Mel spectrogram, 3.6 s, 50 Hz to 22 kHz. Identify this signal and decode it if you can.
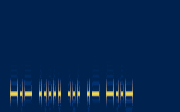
Morse code, heard as a keyed tone, about 25 wpm, 700 Hz. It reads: K5SAX
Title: USA Call Signs - 5 Characters - 4x Character Spacing - 25wpm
